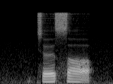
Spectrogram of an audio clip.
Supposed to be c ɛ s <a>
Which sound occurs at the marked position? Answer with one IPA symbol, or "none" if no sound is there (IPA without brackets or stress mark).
a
